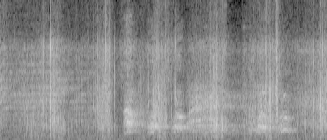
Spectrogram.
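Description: Several dogs at a dog park bark and yip in short, overlapping bursts at moderate distance, with faint voices mixed in among the barks.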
